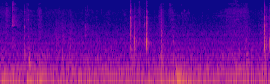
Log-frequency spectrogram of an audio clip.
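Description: Computer clicks and taps, a few faint, sharp clicks scattered over a low, quiet background hum.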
